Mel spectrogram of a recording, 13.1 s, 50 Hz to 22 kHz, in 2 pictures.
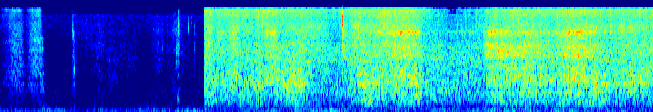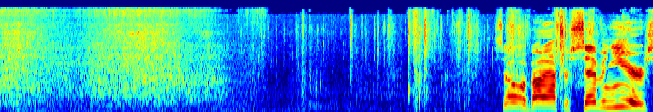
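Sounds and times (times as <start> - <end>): hose spraying water on metal: 2.0 - 9.2.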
